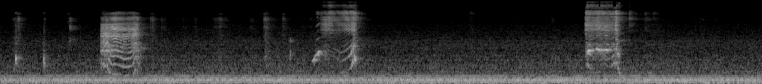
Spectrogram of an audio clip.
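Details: Parrot copying cat sounds inside a room: one wavering, descending meow-like cry, then two shorter, harsher squawking bursts, over a steady background hum.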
